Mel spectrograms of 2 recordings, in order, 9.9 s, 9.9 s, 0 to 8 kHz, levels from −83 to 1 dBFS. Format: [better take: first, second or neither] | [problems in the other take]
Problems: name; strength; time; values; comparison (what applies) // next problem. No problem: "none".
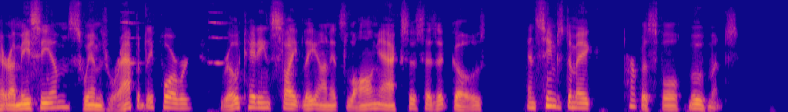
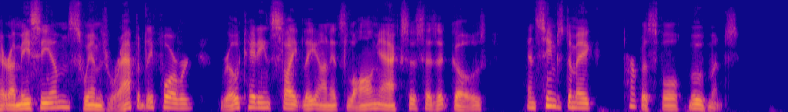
second | noise reduction (classical method spectral subtraction)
